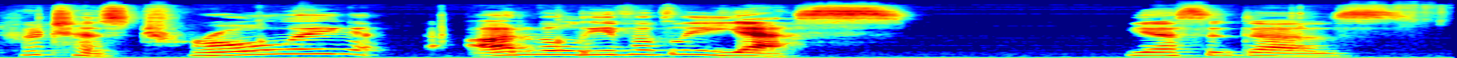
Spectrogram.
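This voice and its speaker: A woman's voice: on the high side, expressive, slow, fairly bright tone. A woman streaming a video game, chatting playfully with her viewers and reading their messages aloud. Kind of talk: casual live-stream commentary.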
